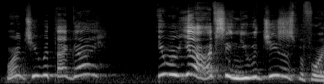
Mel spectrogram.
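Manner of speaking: high, pushy voices pressing Peter; a lightly voiced crowd of bystanders; accusing bystanders. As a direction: needle him like a nosy crowd.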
